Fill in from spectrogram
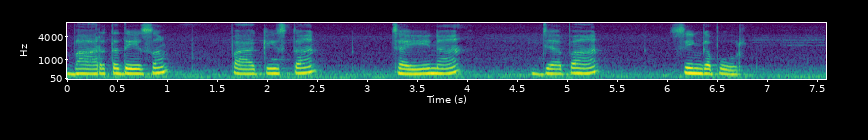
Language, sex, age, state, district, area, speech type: Telugu, female, 30-45, Andhra Pradesh, Vizianagaram, urban, spontaneous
